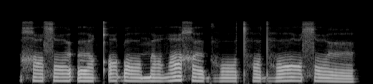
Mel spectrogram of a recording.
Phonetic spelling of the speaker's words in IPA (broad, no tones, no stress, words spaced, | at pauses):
χəːsˤœːʔəː qʼɔɠɒːməːðˤɛ χəːɡʱɔːtʰɒdʱɒː sˤœː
